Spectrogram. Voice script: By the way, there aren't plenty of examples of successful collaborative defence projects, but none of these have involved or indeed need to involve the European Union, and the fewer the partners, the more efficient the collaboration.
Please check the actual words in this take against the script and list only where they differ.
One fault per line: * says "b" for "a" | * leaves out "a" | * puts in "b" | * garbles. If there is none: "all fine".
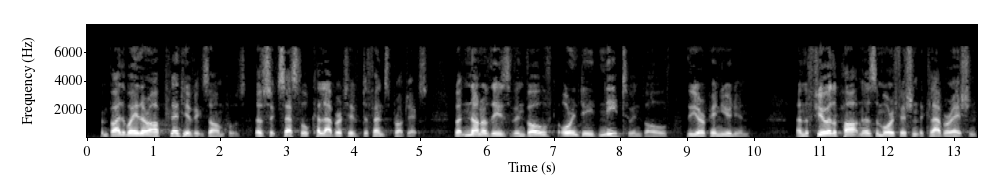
* says "are" for "aren't"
